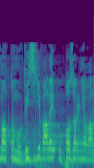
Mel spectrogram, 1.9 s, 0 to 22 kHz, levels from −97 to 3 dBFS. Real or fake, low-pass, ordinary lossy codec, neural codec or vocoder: real; 10.8 kHz; MP3, 32 kbps; none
